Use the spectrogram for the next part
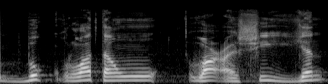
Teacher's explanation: بکرتن میں تا پر دو زبر کی ترمین ہے، اسے واو کے ساتھ ملائیں گے، واو کی آواز کو ادا کیا جائے گا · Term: یرملون کا قاعدہ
